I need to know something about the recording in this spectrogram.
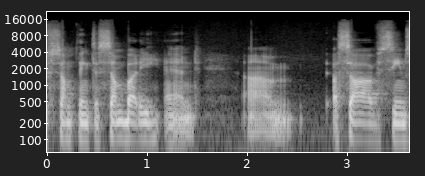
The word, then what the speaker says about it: Asav: over here i want to make sure i pronounce it asav which is the antagonist of this game looks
